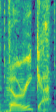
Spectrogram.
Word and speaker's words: Billerica: Bill Eric. It's Billerica? Bill? What? How do you pronounce it? Billerica. There's an E in there. – Billerica. – Billerica, maybe? – Billerica. – Oh, that makes sense. Just leave out the E.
